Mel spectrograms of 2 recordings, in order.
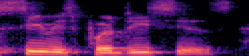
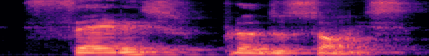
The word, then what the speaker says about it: Seres Produções: Some people you cannot pronounce it correctly, the name, because the Portuguese is that the Portuguese is different, in Angola. Say it again, because I call it Series Producers.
